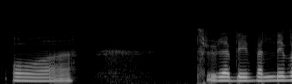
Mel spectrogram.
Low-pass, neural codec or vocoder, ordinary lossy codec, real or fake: 5.4 kHz; none; none; real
